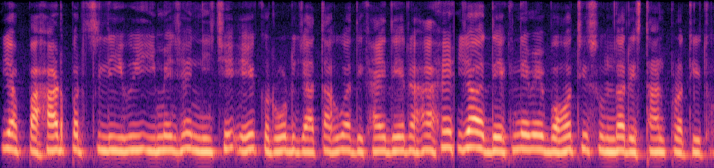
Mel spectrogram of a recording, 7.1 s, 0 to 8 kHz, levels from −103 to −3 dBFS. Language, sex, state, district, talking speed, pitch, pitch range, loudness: Hindi, male, Bihar, Gaya, 210 wpm, 210 Hz, 200-225 Hz, -20 LUFS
